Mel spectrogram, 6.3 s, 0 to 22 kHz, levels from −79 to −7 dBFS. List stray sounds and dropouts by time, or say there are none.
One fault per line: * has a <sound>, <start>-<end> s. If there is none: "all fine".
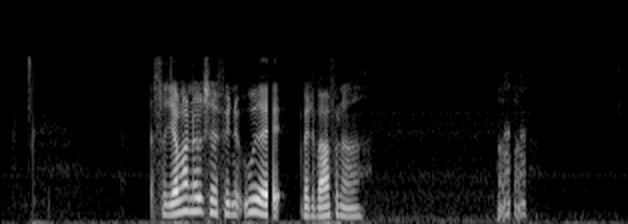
* has a dropout, 2.7-2.7 s
* has a laugh, 5.0-5.3 s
